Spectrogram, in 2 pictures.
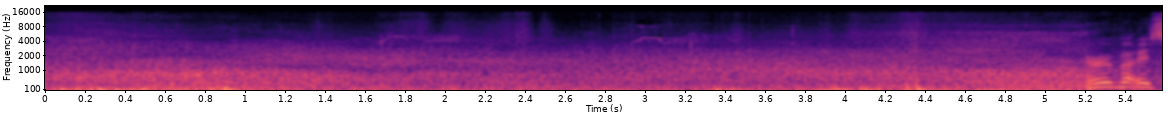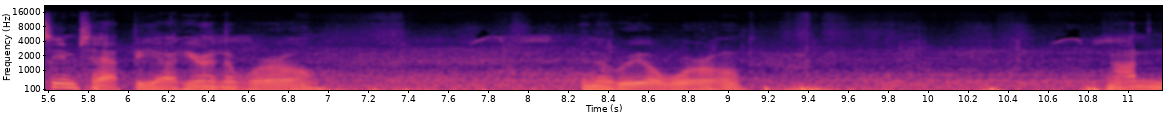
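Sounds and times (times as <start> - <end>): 
street traffic of cars passing: 0.0 - 11.1
speech: 5.2 - 7.2, 8.2 - 9.4, 10.9 - 11.1.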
